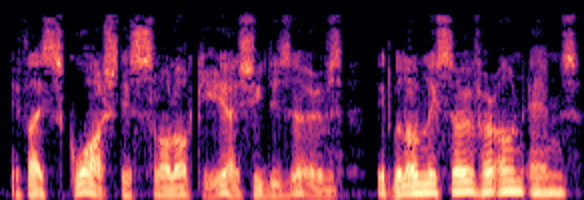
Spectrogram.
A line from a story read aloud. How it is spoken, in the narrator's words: Antonov told himself, and forced his deep, rumbling voice to remain calm and reasonable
